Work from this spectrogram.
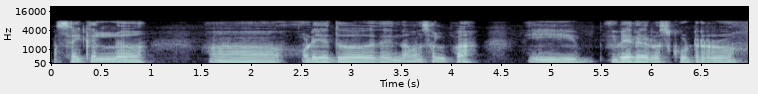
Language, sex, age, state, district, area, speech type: Kannada, male, 60+, Karnataka, Bangalore Rural, rural, spontaneous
